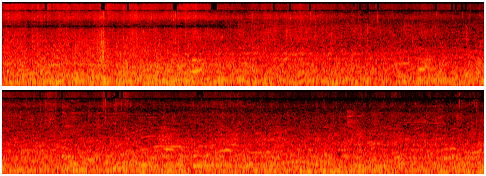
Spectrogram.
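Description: Intamin log flume water ride at Legoland Deutschland: a loud, steady rush of churning water and wind buffeting the microphone, continuous for the whole stretch with no clear breaks.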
